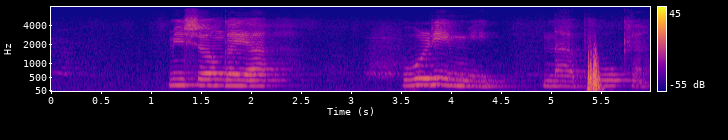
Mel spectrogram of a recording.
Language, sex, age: Venda, female, 23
